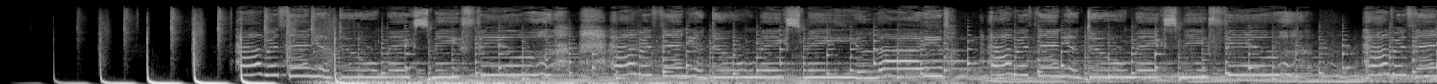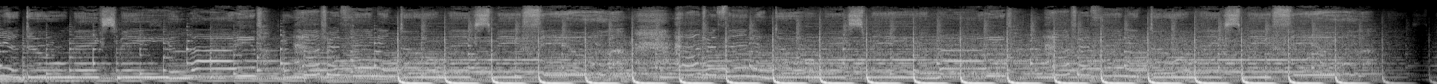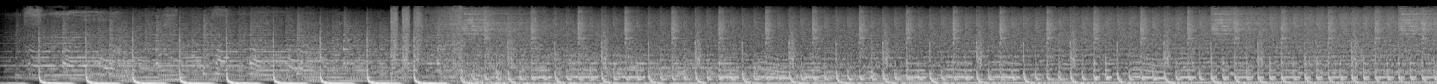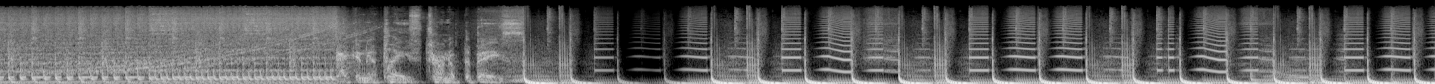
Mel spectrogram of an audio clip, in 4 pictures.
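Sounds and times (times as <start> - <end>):
EDM music at 128 bpm: 0.3 - 57.4.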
